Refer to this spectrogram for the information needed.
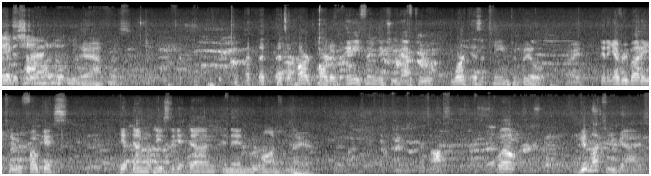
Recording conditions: busy venue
